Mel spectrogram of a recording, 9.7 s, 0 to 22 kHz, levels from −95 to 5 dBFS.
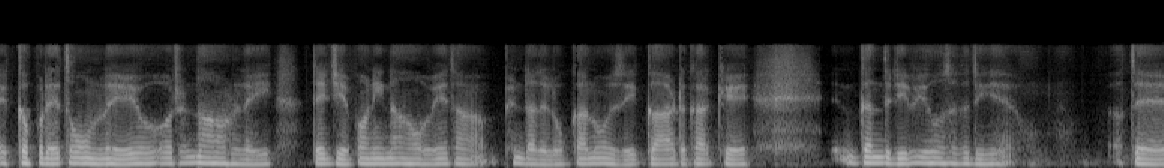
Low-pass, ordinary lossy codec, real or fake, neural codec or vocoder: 7.2 kHz; AAC, 48 kbps; fake; codec, 16 kHz, 0.3 kbps, FocalCodec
